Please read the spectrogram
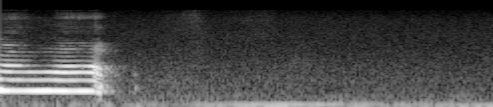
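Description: A young woman's voice drawing out the end of a high, sing-song greeting for about half a second, then faint room tone.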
